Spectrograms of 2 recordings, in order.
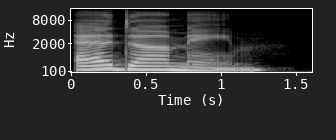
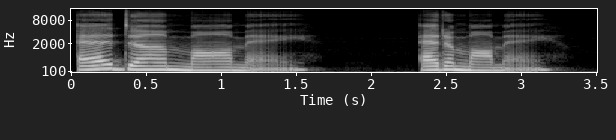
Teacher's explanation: Four syllables with the stress on the third.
